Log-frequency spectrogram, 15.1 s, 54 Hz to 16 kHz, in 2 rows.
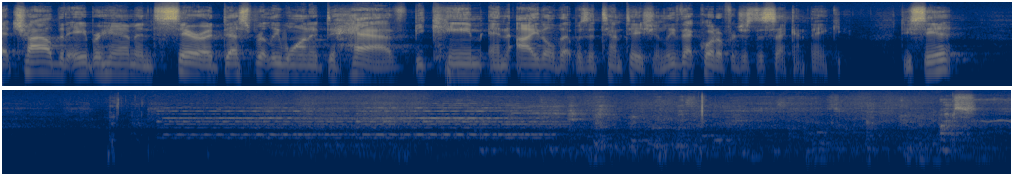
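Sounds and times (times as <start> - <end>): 
speech: 0.0 - 7.3
old telephone ringing loudly: 8.8 - 12.1.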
